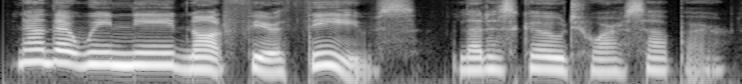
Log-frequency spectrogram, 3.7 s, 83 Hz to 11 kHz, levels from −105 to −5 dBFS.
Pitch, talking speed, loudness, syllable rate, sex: 220 Hz, 210 wpm, -17 LUFS, 4.4 syllables/s, female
